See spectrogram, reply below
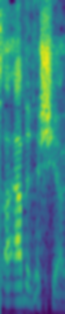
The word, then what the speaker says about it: ab initio: I really like the story, I'm not sure I'm going to say it right, Ab Initio? – Yes, Ab Initio, yeah.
